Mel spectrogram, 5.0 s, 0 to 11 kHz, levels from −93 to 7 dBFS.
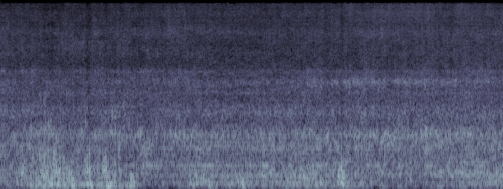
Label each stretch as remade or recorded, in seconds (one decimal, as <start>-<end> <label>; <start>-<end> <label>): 0.0-2.0 remade; 2.0-2.6 recorded; 2.6-5.0 remade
